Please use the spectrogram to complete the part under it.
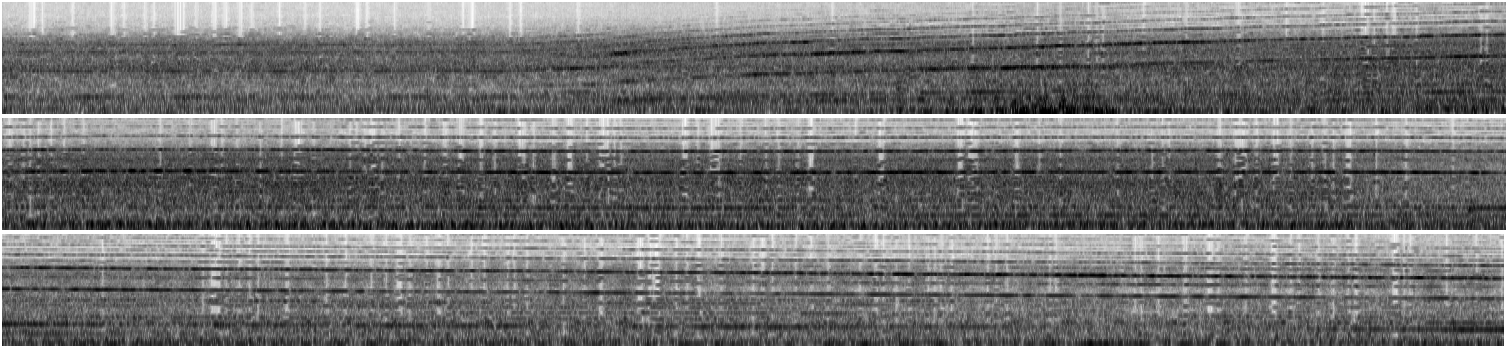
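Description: A washing machine drum turns with a low rumble.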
